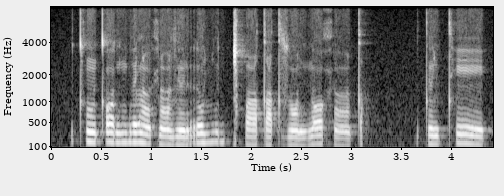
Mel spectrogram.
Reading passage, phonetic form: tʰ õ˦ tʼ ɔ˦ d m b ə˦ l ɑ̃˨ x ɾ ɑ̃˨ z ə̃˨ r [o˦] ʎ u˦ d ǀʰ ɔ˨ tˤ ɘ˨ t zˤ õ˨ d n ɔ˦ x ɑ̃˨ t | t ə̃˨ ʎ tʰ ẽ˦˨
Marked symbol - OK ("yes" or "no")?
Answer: yes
